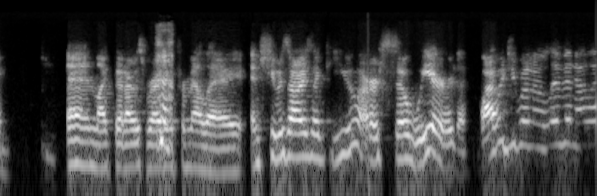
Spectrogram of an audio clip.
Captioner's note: laughs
